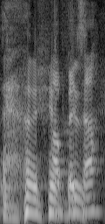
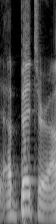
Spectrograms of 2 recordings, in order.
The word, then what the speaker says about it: Abita: However, I pronounce it as right. – Abita. – Because if you're saying Abitter, I'm thinking of a style of. – No, not Abitter.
